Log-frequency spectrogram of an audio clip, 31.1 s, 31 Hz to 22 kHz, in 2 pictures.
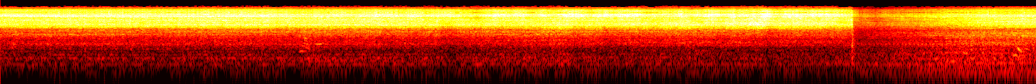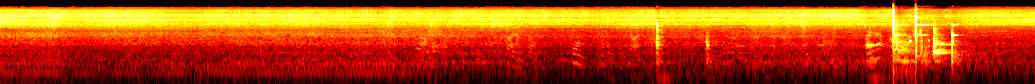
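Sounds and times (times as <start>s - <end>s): plasma torch cutting steel pipe: 0.0s - 31.0s.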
